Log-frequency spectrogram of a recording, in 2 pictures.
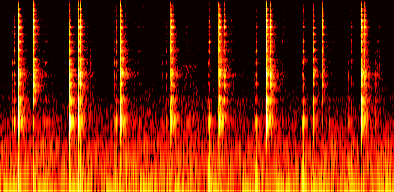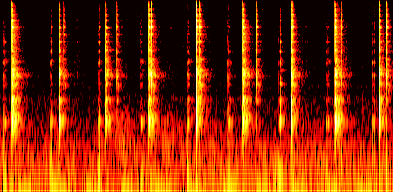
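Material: Metal mesh.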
